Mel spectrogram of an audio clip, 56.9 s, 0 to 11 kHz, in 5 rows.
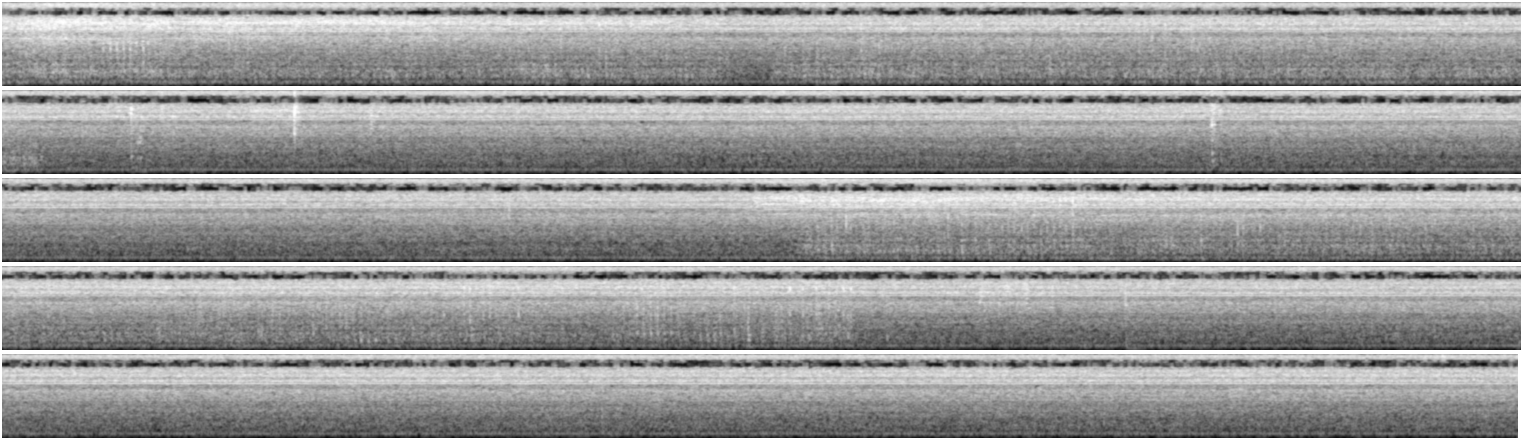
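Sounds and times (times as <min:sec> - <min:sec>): vent cleaning motor running: 0:00.0 - 0:56.9.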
